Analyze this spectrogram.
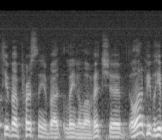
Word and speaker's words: Lovich: Let me talk to you personally about Lene Lovich. A lot of people here pronounce it Lena, by the way, but Lena is the proper pronunciation, eh?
